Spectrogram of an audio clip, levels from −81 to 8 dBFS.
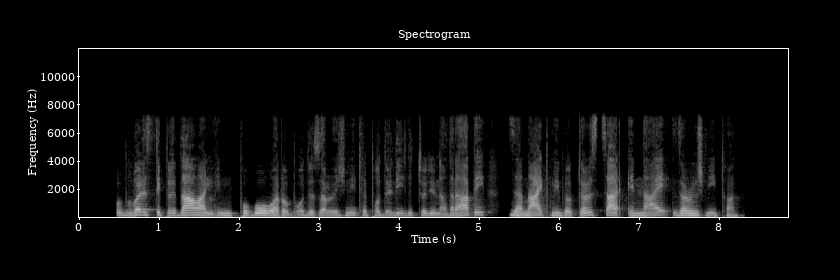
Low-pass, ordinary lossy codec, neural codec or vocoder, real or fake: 7.2 kHz; none; codec, 16 kHz, 0.5 kbps, X-Codec, HuBERT features, trained on general audio; fake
